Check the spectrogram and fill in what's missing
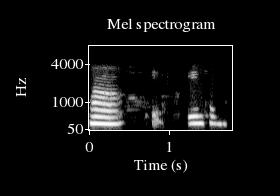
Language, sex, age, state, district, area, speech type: Telugu, female, 18-30, Telangana, Medak, urban, conversation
